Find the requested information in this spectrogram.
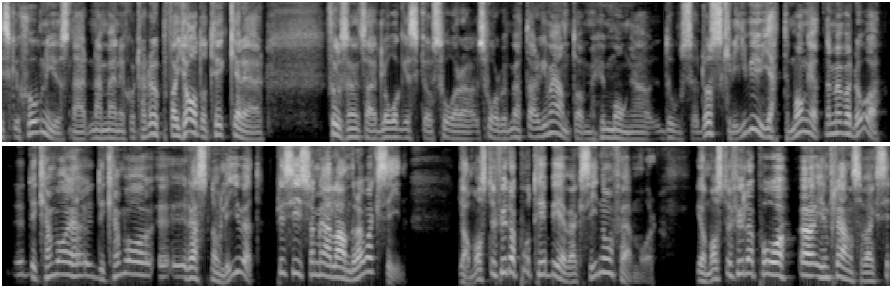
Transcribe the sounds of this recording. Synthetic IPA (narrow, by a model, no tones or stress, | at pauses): d̪ɪskɵɧuːnənjɵst̪næɾnæɾmɛnːɪɧʊʈʰɑːɾɵpːvajɑːɡd̪ɔt̪ʰʏkːəɾæɾ | fɵlst̪ɛnɪt̪sɔæːɾloːɡɪskaɔksvoːɾasvoːɾbɛmœːt̪ːaaɾɡɵmɛnt̪ɔmhɵɾmɔŋːad̪uːsəɖɔskɾiːvəɾjɵjɛt̪ːəmɔŋːaat̪nɛmɛnvaɖɔ | d̪ɛkʰanvɑːɾad̪ɛkʰanvɑːɾɛst̪ənavliːvət̪pʰɾɛsiːsːɔmːɪalːaand̪ɾavaksḭːn | jɑːɡmɔst̪əfʏlːapʰɔt̪ʰeːbeːvaksiːnɔmfɛ̰mːo̰ːɾ | jɑːɡmɔst̪əfʏlːapʰɔɪnflɵɛnsəvaksiː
